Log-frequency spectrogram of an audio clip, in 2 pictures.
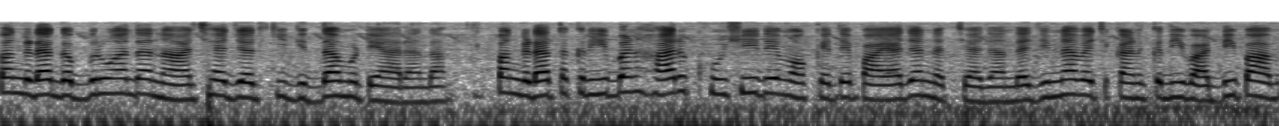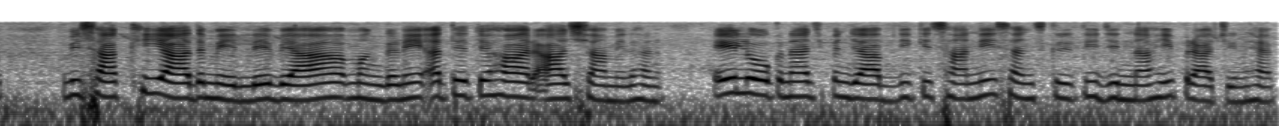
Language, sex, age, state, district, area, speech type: Punjabi, female, 18-30, Punjab, Faridkot, rural, spontaneous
